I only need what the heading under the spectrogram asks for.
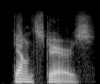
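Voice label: "downstairs", American English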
